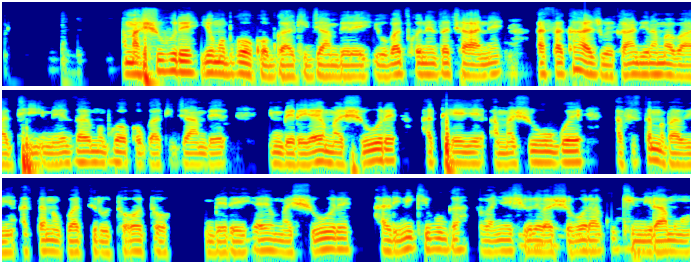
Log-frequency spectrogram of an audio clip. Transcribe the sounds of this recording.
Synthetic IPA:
amaʃuːɾe̞jo̞mubɡo̞ːko̞bɡakid͡ʒaːmbe̞ɾe̞juβat͡swene̞ːzat͡ʃaːne̞asakaʒɡwe̞kaːndinamaβaːtʰime̞ːzajo̞mubɡo̞ːko̞b̚ɡakid͡ʒaːmbe̞ɾe̞ | imbe̞ɾe̞jajomaʃuːɾe̞hatʰe̞je̞ʔamaʃuːɡwe̞afiseamaβaβiastanoɡwat͡siɾutʰo̞tʰo̞ | imbe̞ɾe̞jajomaʃuːɾe̞ | haɾinikʰiβuɡaːβaɲe̞ʃuːɾe̞βaʃo̞βo̞ɾakukʰiniɾamŋo̞

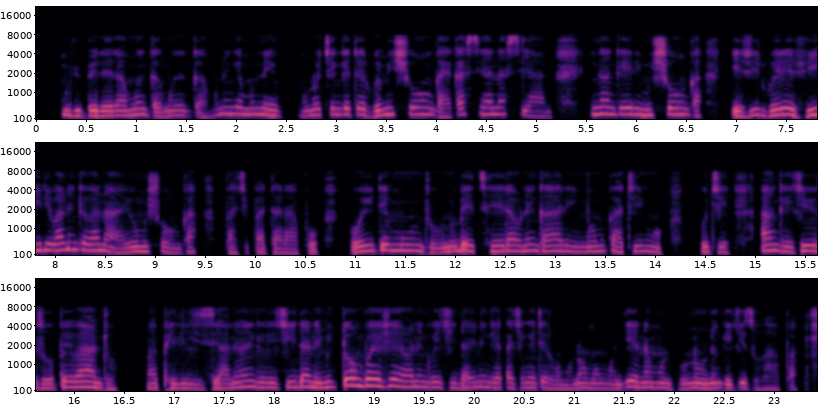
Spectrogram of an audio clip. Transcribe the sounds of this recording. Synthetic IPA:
muʐibʱe̞le̞ɾamwe̞ɡʱamwe̞ɡʱamune̞ŋɡe̞mune̞muno̞t͡ʃe̞ŋɡe̞te̞rwamiʃo̞ŋɡajakasijanasijanaiŋɡaŋɡe̞iɾimiʃo̞ŋɡaje̞ʐirwe̞ɾe̞ʐiɾiʋane̞ŋɡe̞ʋanaːjo̞muʃo̞ŋɡapat͡ʃipataɾaːpo̞̰oite̞muntʰuːno̞ɓe̞t͡se̞ɾaune̞ŋɡeaɾimwemukatimwokutiaŋɡe̞ːt͡ʃiʋizo̞pe̞ʋantʰu | mapʰilizianeʋane̞ŋɡeʋet͡ʃiːɗane̞mito̞mbo̞je̞ʃe̞jaʋane̞ŋɡeʋet͡ʃiːɗaine̞ŋɡe̞jakat͡ʃe̞ŋɡe̞terwamuno̞momwendije̞namuntʰuːno̞une̞ŋɡe̞t͡ʃizo̞ʋaːpa

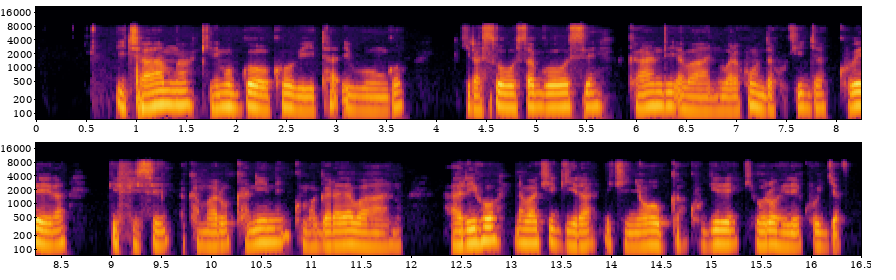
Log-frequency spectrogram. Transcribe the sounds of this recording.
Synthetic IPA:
it͡ʃaːmŋakʰiɾimub̚ɡo̞ːkʰo̞βiːtʰa̰ʔiβuːŋɡo̞ | kiɾaso̞sabɡo̞ːse̞ | kʰaːndiaβaːn̥huβaɾakuːndakukʰiɟakʰuβe̞ːɾa | ɡ̥ifise̞akʰamaɾo̞kʰaninikumaɡaɾajaβaːn̥hu | haɾiɦo̞naβakʰiɡiɾaikʰiɲo̞ːb̚ɡakʰuɡiɾe̞kʰiβo̞ɾo̞he̞ɾe̞kʰuɾɟa

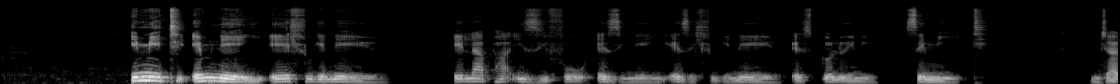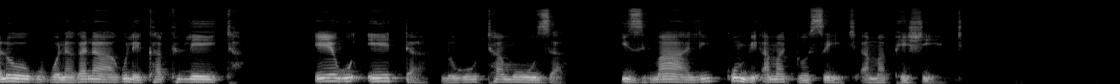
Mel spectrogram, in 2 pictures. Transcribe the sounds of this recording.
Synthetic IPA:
imitʰiʔem̩neŋiʔɛjeɬuɣɛnɛjɔ | ɛlapʰa̰ʔizifɔezineŋiʔezeɬuɣɛnɛjɔesi̥tʼɔlweni | semiːtʰi̥ | nd͡ʒʱalɔɣuβɔnaɣalaɣulɛkʰakʰuletʰḁ | ɛjeɣuɛd̥ʱaloɣutʰamuza̰ | izimaliɣumbʱɛʔamad̥ʱɔsed̥ʒ̥ʱiamapʰɛʃeːtʼi̥

